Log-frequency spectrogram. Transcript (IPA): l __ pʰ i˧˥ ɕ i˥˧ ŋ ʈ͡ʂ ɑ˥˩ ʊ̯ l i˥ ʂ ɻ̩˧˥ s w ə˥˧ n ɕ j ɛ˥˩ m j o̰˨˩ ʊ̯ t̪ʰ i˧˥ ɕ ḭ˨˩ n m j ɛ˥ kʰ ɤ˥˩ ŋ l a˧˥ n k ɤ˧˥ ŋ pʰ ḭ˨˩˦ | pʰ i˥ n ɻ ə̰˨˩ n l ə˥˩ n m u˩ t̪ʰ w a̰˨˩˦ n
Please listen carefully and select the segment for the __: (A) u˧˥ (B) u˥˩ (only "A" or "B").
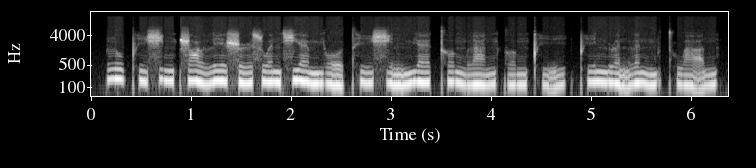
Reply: B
